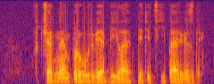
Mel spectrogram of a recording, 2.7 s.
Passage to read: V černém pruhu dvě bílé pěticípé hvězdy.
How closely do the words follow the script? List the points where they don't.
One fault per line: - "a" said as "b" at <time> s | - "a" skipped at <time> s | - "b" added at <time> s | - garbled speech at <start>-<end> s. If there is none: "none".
none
